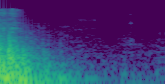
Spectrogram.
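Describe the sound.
A door being shut, one dull, heavy thud that fades quickly into near silence.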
